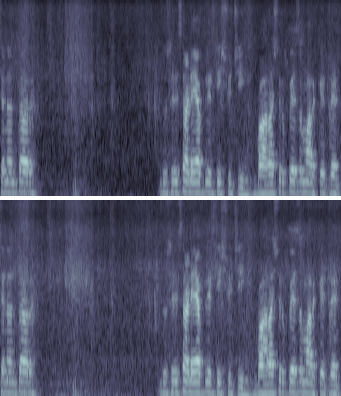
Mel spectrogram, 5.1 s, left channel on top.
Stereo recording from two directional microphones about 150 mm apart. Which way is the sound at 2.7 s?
20° left (ahead or behind).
